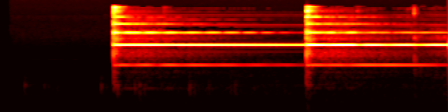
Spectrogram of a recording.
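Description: A bell struck twice, about two seconds apart, the first strike about a second in; each strike rings on with a few clear, steady high tones.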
